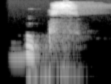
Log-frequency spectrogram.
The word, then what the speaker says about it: books: Если у нас окончание «s» стоит после глухой согласной, то будет оно произноситься как «с». Да? То есть в транскрипции будет звук «с». «Books».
